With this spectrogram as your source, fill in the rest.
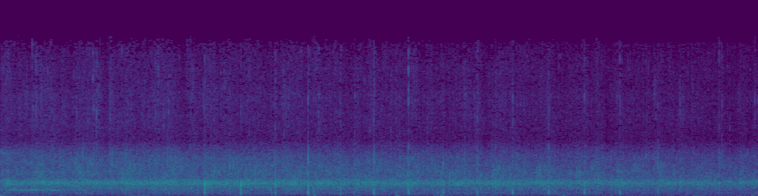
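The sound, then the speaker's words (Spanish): Steady applause from a crowd for those who took part in the Fall Festival, many hands clapping at once in a dense, continuous patter that holds at an even level throughout with no voices. “Desen un fuerte aplauso a ustedes.”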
